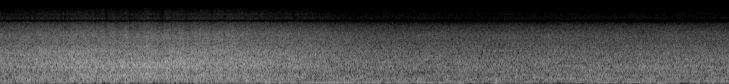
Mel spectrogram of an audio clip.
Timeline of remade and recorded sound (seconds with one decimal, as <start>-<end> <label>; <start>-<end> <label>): 0.0-4.2 recorded; 4.2-5.8 remade; 5.8-6.6 recorded; 6.6-7.3 remade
